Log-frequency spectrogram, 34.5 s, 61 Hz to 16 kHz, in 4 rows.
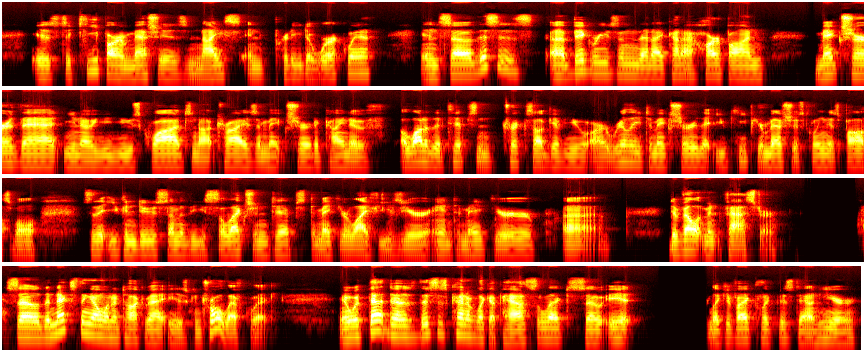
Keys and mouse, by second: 6.6 middle click, 11.1 middle click, 16.6 middle click, 19.4 alt+click, 33.9 ctrl+click.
